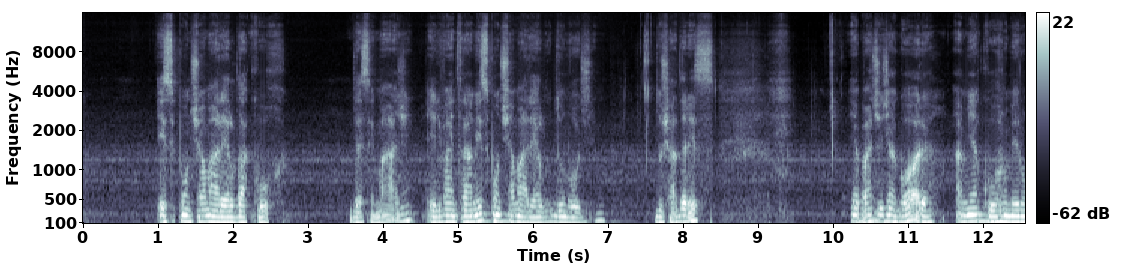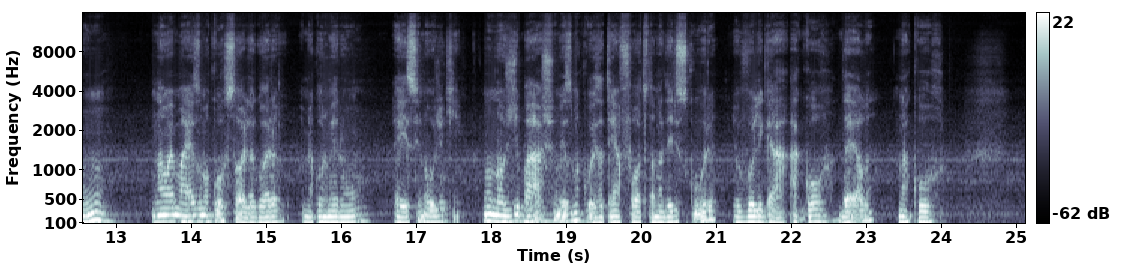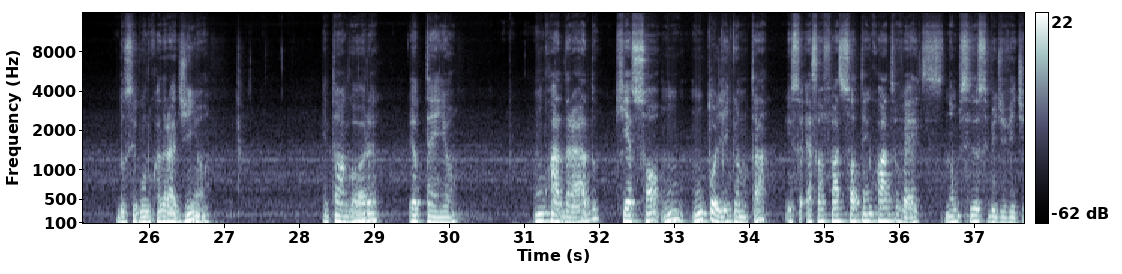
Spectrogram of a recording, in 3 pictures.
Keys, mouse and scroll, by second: 1.4 click, 2.1-9.0 drag, 15.1 click, 15.7-16.8 drag, 17.6 middle click, 18.2-18.9 drag, 21.1-24.1 drag, 27.6 scroll up 1, 28.8 click, 28.8 scroll up 2, 29.9 scroll down 1, 30.5-31.0 scroll down 1, 31.0 Tab.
